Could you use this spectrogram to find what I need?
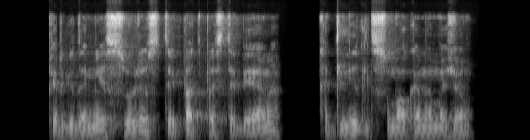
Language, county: Lithuanian, Vilnius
